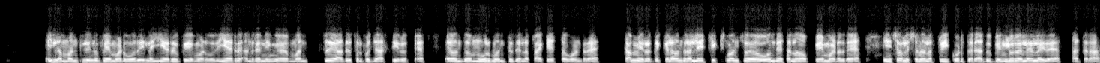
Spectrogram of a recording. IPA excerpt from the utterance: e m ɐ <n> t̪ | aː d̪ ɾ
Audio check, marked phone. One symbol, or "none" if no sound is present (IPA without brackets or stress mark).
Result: n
